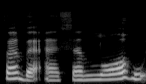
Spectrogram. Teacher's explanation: अल्लाह के नाम में लाम को हैवी करना है, मोटा करके पढ़ना है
